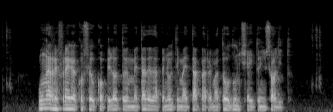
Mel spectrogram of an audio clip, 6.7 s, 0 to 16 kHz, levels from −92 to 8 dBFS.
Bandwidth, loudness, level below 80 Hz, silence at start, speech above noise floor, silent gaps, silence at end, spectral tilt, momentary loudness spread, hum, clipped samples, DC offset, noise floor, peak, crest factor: 7.6 kHz; -24 LUFS; -48 dBFS; 0.75 s; 42 dB; none; 1.05 s; -7.5 dB/octave; 8 LU; none; under 0.1%; under 0.1%; -65 dBFS; -8 dBFS; 16 dB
